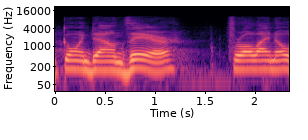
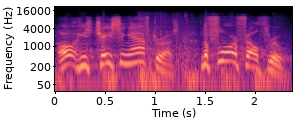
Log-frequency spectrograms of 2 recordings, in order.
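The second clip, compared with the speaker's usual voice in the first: high alarmed, raised voice; being chased; 6 semitones higher, 4 dB louder than usual. Real, not acted. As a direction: blurt it out while fleeing. Monster chasing him.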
